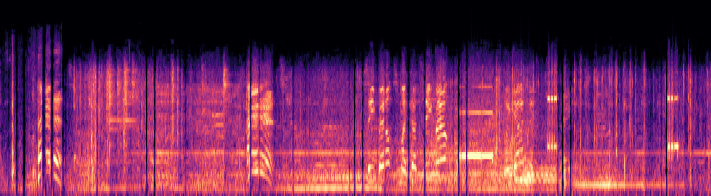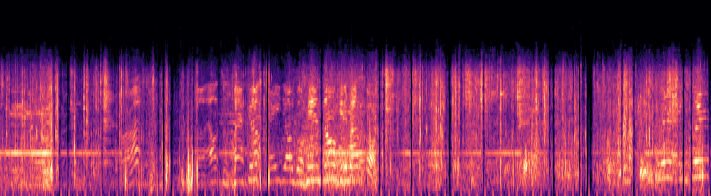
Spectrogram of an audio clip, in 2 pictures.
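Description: Indistinct voices of several people shouting, too jumbled to make out, with a steady high tone coming and going through much of it.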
